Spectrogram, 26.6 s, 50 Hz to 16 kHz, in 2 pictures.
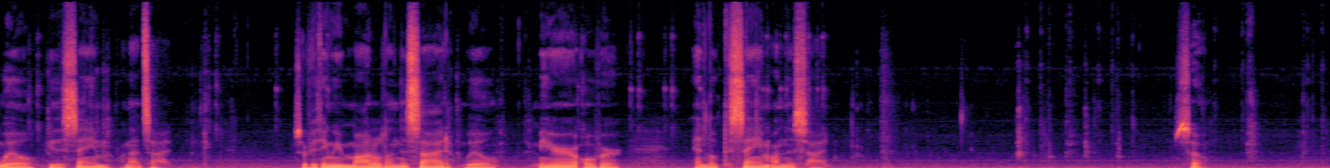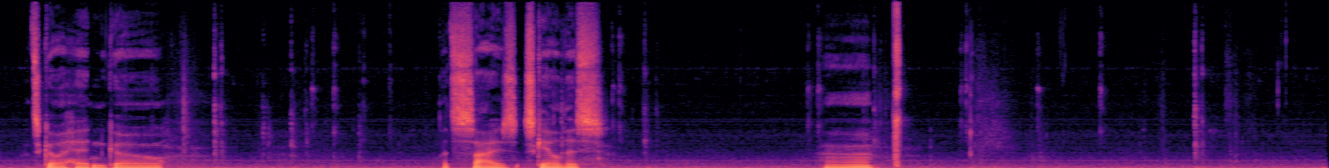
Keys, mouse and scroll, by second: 0.0-2.0 typing, 2.8-5.2 drag, 4.5 a, 5.5 click, 5.9 click, 6.3-7.7 middle drag, 7.7-10.3 drag, 10.3-11.6 middle drag, 11.6 a, 11.9 a, 12.5 middle click, 14.8 middle click, 15.0 middle click, 15.5 KP_5, 16.3 b, 16.5 click, 18.8 s, 19.6 s, 22.0 s, 25.3 KP_5.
